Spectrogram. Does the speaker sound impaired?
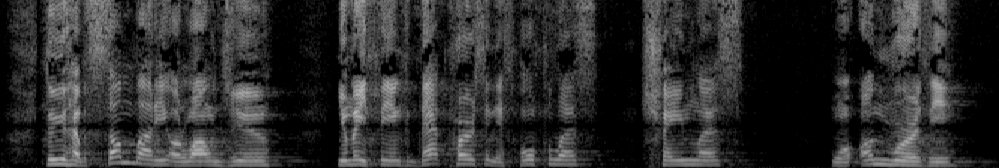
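Yes: cleft lip and palate; congenital, severe.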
